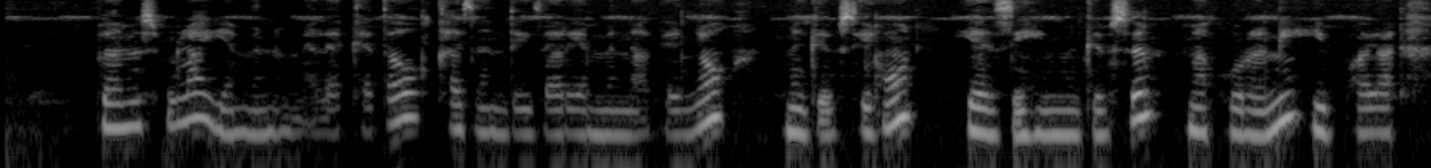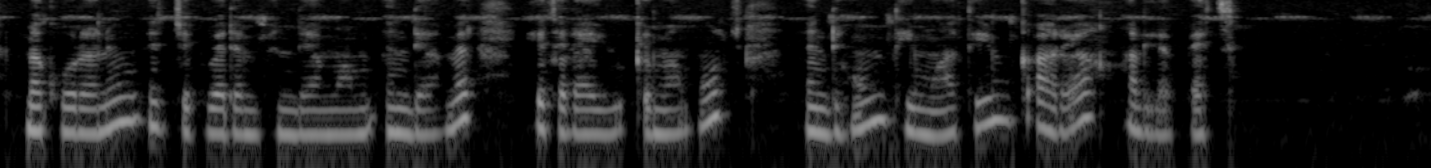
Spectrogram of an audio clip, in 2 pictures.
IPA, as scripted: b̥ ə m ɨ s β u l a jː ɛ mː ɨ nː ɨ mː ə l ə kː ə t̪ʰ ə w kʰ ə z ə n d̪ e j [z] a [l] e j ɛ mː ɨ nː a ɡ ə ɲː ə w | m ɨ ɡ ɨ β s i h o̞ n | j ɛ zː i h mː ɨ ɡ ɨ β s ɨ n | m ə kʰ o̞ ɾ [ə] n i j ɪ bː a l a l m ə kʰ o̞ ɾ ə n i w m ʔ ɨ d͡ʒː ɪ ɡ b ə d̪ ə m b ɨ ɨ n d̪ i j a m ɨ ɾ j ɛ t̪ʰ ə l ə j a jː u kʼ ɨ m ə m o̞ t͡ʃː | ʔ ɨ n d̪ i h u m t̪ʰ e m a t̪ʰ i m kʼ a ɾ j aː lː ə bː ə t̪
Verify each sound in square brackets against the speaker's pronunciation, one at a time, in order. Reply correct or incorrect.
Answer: correct, incorrect, correct

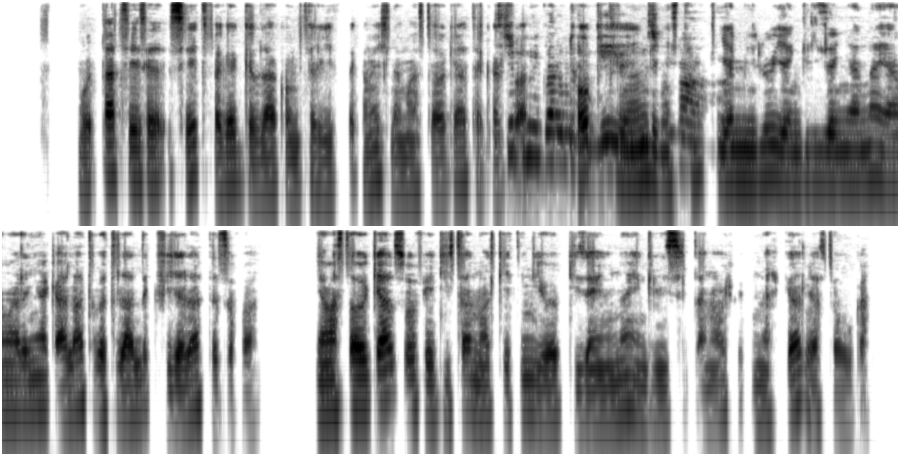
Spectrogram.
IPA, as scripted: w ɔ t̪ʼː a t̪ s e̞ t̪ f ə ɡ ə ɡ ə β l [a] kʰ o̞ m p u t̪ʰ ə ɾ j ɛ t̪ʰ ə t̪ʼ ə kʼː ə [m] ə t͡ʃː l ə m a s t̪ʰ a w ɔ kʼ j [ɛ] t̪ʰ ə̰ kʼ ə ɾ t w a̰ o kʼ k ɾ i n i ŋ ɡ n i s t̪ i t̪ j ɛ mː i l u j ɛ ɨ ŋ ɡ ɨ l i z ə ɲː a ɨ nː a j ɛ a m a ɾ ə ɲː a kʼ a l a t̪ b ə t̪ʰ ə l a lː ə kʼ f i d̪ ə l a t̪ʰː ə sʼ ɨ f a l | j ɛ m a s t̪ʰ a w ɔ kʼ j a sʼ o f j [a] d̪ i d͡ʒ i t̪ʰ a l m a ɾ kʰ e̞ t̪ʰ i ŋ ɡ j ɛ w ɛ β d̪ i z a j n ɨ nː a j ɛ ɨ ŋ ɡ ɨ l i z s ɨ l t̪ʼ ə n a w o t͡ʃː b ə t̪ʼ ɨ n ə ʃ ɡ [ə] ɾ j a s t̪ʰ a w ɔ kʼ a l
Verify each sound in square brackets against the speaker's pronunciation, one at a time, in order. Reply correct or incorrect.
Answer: correct, correct, incorrect, incorrect, incorrect

